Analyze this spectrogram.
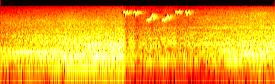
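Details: Cinereous tit (glatik wingko) song: a one-second burst of high, sharp chirped notes in three quick pairs midway through, set against a steady droning engine-like hum that runs throughout.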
